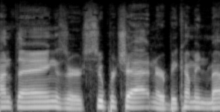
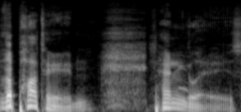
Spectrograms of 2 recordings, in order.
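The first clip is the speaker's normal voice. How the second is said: put-on drawn-out, slow, swooping English accent; 8 semitones lower than usual. Saying a product name the way m h says it: imitating m h's english accent. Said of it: "You've gotta say it like that".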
